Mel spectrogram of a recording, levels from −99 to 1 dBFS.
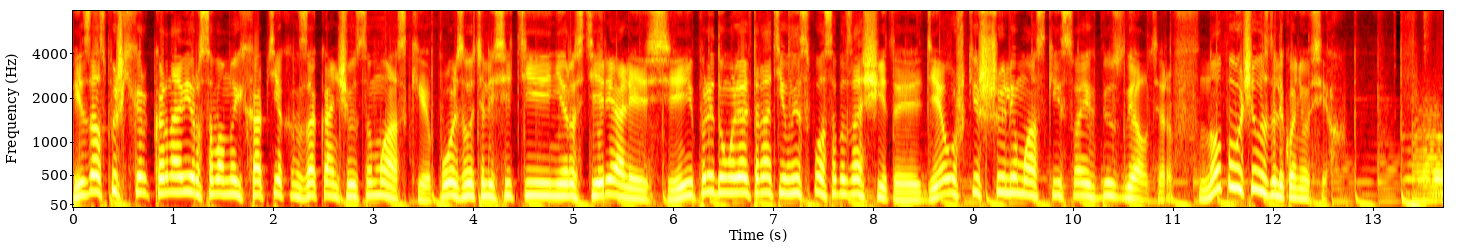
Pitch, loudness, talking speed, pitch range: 190 Hz, -10 LUFS, 125 wpm, 155-220 Hz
